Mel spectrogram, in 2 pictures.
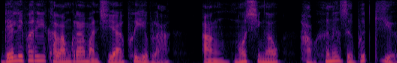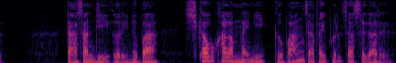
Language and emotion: Bodo, fearful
